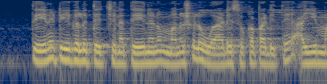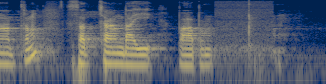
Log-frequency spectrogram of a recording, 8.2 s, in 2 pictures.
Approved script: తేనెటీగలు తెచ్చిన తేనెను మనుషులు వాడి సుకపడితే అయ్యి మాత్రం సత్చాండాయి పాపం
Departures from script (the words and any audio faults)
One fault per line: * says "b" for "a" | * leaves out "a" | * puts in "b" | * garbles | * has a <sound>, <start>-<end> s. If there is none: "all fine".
* has a thud, 7.2-7.4 s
